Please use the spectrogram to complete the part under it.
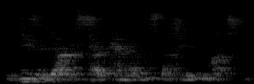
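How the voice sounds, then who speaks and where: An actor playing a grim sea captain with an ominous, dramatic delivery in an old radio play. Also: male voice, on the low side, little pitch movement, fairly quick, crowd noise, close to an everyday voice. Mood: grave warning. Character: grim, doom-laden sailing ship captain. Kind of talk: 1970s German radio play acting. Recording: distant, echoey old record with music.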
